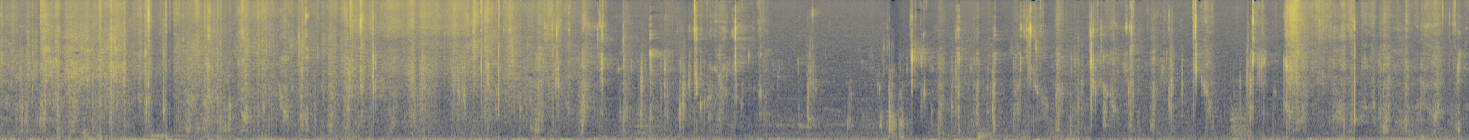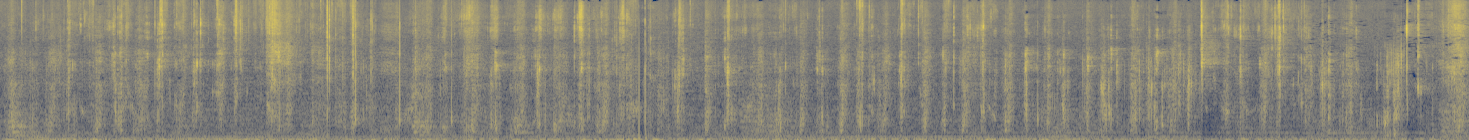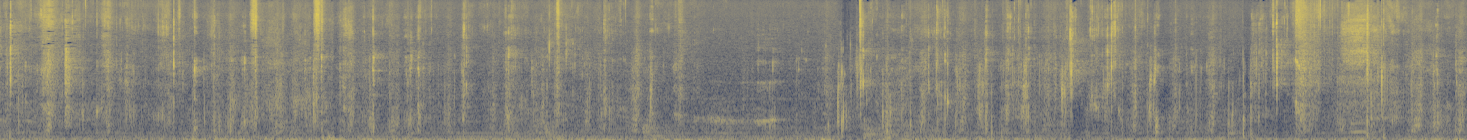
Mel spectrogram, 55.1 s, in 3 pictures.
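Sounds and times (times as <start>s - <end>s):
crunchy chewing crackles: 0.0s - 55.0s
wet mouth sounds: 32.0s - 55.0s.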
